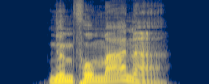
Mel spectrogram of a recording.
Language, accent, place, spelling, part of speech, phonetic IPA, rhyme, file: German, Germany, Berlin, nymphomaner, adjective, [nʏmfoˈmaːnɐ], -aːnɐ, De-nymphomaner.ogg
- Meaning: inflection of nymphoman: 1. strong/mixed nominative masculine singular 2. strong genitive/dative feminine singular 3. strong genitive plural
